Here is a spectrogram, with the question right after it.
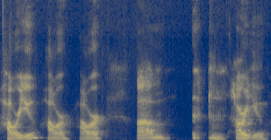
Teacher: I almost always hear the hower part being further reduced to just har. So rather than hower, it's slightly more clipped.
